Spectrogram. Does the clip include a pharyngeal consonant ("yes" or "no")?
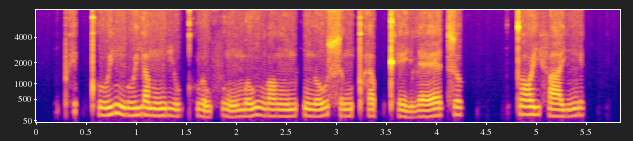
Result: no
